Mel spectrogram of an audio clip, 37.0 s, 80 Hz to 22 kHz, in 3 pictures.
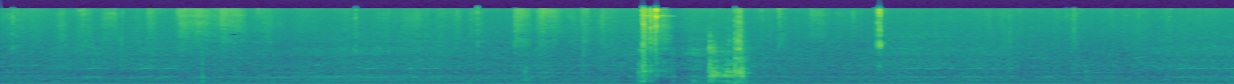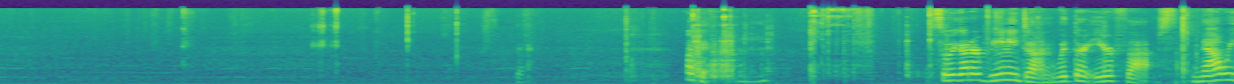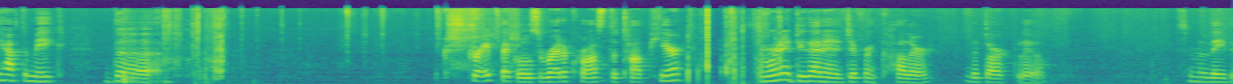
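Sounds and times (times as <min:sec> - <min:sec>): rustle of handling yarn: 0:00.0 - 0:06.3, 0:07.6 - 0:08.7, 0:09.4 - 0:17.8, 0:28.2 - 0:31.5, 0:32.2 - 0:37.0
woman speaking: 0:19.2 - 0:20.1, 0:21.7 - 0:26.5, 0:29.1 - 0:31.6, 0:32.2 - 0:35.2, 0:36.5 - 0:37.0.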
